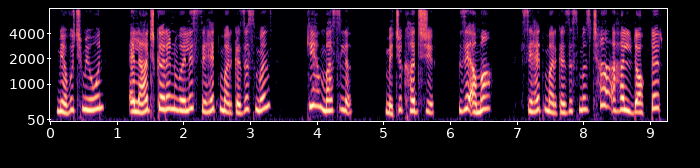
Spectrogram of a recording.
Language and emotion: Kashmiri, fearful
